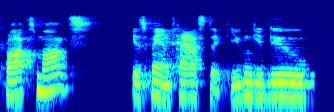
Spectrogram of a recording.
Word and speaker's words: Proxmox: which is an open source proxmox i keep pronouncing that on proximox as well as hyper-v now for a home lab i'm just going to flat out say proxmox is fantastic you can do hyper converge storage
